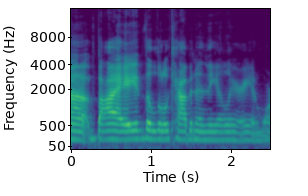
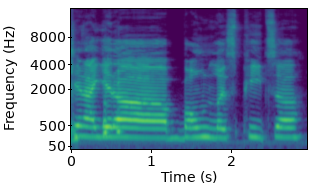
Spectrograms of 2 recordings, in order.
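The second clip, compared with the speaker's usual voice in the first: louder goofy customer voice; put-on meme voice; 6 dB louder than usual. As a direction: order it like a silly meme caller.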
